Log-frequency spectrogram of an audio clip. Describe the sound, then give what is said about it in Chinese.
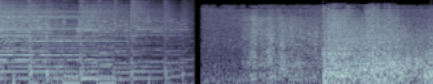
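Music plays, then stops abruptly. A low rumbling roar builds, and a loud thunder crack bursts in as lightning strikes the roof of a house, followed by heavy, sustained rumbling with no talking. “咱家的楼顶儿又让闪电给劈了。”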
